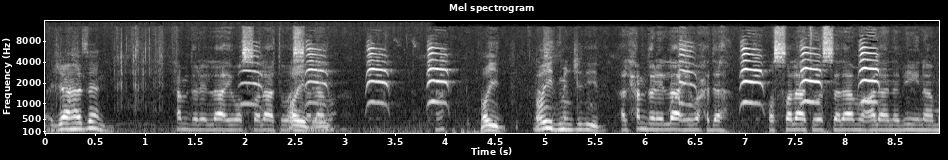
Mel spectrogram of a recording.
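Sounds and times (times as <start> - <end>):
man kneeling before a camera speaking: 1.3 - 3.0, 3.8 - 8.9
bird chirping: 1.3 - 8.9.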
